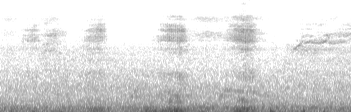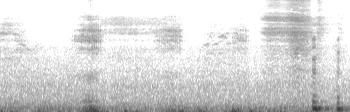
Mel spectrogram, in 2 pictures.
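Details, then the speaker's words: Golden Retriever puppy asleep on a bed after lunch: low rumbling snorts with soft background noise; snoring. "আমার ঘন্টু বাবুটা কিনি টুয়ে আছে। ওই দেখো নাক ডাকাটা দেখো।"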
